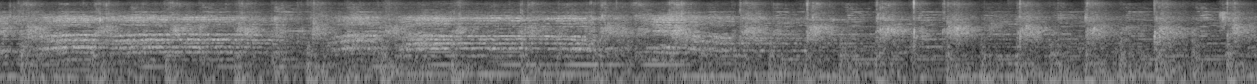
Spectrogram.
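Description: A congregation singing a hymn together in chorus, over a steady beat of a large drum and hand-clapping, with keyboard accompaniment.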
